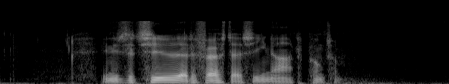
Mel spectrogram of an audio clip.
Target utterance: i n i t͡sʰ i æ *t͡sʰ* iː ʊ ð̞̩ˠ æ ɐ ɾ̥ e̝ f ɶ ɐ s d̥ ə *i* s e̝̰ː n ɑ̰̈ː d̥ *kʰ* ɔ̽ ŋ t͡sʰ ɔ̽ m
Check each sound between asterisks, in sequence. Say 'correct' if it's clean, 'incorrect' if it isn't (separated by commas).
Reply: correct, incorrect, incorrect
